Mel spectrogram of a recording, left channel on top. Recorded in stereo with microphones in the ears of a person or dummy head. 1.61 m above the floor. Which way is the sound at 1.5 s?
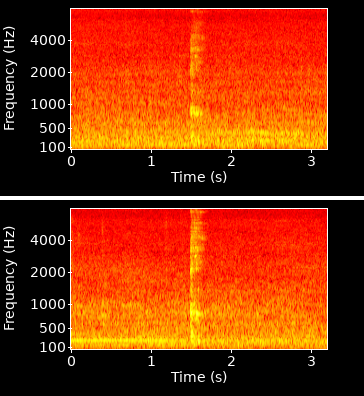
15° right (ahead or behind).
